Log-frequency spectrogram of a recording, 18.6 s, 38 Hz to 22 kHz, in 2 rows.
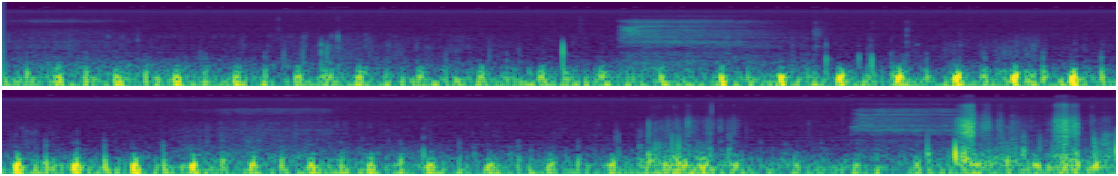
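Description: Deep, fast, thumping heartbeat around 120 a minute, with faint breathing; normal quickened heart rate after a hard workout.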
